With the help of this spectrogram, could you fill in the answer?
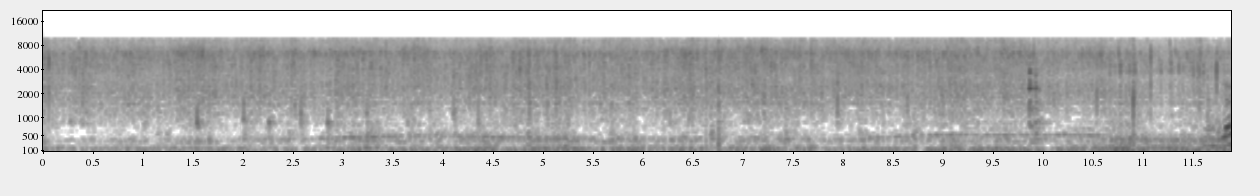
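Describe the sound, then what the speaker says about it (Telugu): Capsicum and onion pieces sizzle steadily in a pan for Chicken Manchurian while being stirred, with a constant frying hiss and occasional scrape of the spoon, close and continuous with no talking. "వేసుకొని బాగా కలుపుకోవాలి."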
